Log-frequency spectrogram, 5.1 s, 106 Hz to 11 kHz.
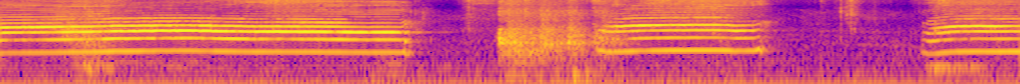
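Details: Cats fighting at 3 AM, loud sustained moaning yowls, a harsh hissing spit between wails, then renewed drawn-out screaming.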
